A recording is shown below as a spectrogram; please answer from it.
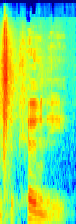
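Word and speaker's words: Taconi: And advocate uh General Hilhut in Takonei. Um uh I don't know how you would pronounce it in English, but in Dutch it probably Takone T A C O N I.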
